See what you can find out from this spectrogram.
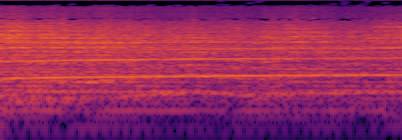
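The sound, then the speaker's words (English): Engine roar of a bulbous black police cruiser racing up beside a passenger bus on a long causeway between two islands. A loud, steady rumble with a constant hum runs throughout, with no voices. “a bulbous black police cruiser races up beside a passenger bus”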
